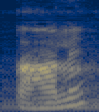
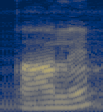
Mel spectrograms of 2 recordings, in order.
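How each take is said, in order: Both takes have the same delivery.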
